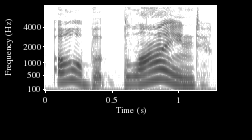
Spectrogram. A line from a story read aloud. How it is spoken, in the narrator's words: cried the young voice, with a shudder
